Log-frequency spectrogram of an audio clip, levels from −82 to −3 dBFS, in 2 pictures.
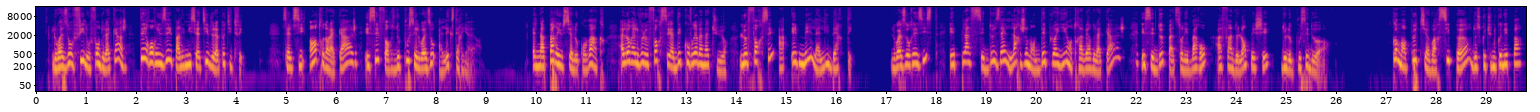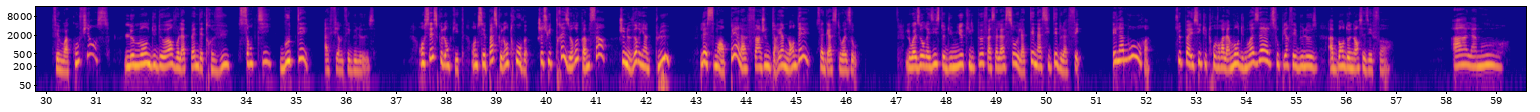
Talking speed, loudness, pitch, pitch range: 175 wpm, -26 LUFS, 225 Hz, 185-265 Hz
